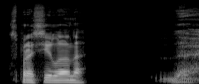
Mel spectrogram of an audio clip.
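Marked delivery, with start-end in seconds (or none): 1.6-1.9 weak, very soft, low reply; faint, strained murmur; forced out with effort. A narrator's reading. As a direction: barely squeeze the word out. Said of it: "с трудом выдавил я".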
